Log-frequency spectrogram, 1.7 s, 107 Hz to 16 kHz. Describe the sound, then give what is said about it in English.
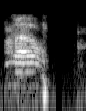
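A 20-year-old cat meows: one long, clear, fairly quiet meow, a short pause, then a fainter brief meow at the end. “if you hear a cat in the background, that's our Robin.”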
